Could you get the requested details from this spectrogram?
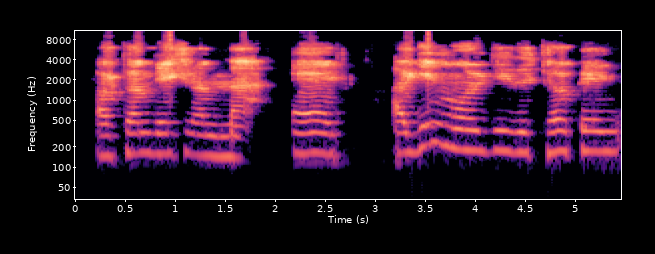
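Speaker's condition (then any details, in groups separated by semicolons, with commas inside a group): Cerebral palsy; mild speech impediment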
